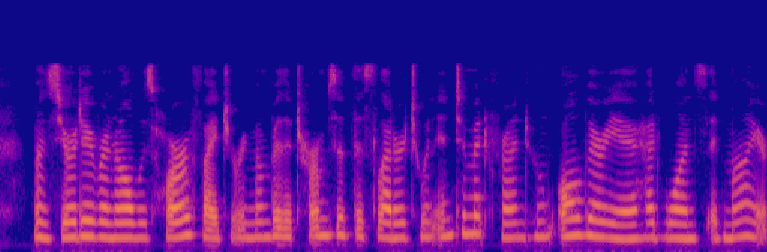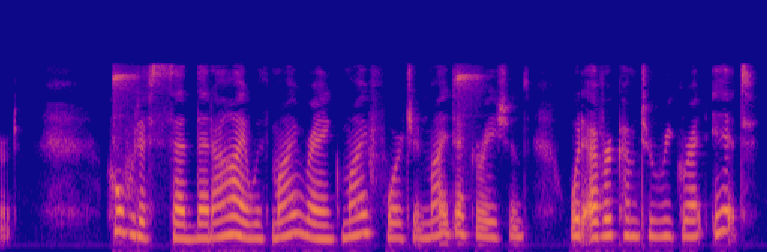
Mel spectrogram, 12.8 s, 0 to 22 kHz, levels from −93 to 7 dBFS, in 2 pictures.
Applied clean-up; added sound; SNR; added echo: none; Tambourine; 18 dB; none.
